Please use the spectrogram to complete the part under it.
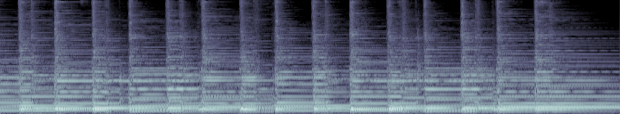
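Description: Acoustic guitar strums the pattern of a song in a steady down-down-up rhythm, each bright chord attack repeating evenly, close and clear, with no voices.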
